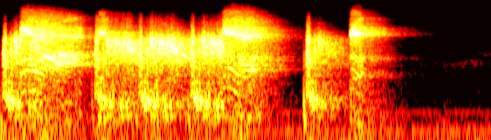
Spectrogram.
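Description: A man screams loudly in anguish.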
